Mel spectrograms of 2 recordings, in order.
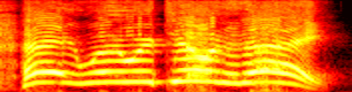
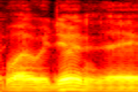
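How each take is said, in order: First: Much higher and louder, like caps lock; "Hey, what are we doing today?" as a much higher, louder shout; all-caps shout. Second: Said in the usual way. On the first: Shown as a demonstration. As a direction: yell it the way caps text reads. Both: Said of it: "I'm in lowercase".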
